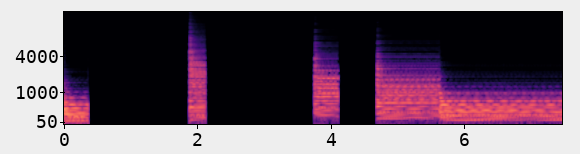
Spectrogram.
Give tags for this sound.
chord; old-school; synth

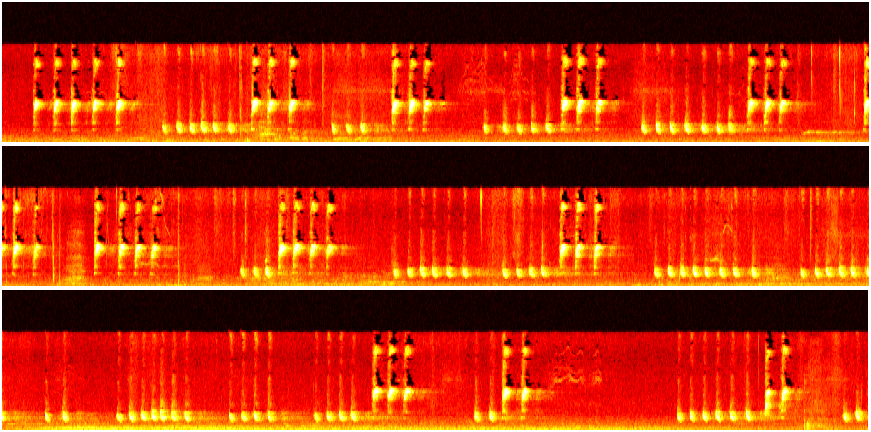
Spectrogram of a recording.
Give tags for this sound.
field-recording; spring; birdsong

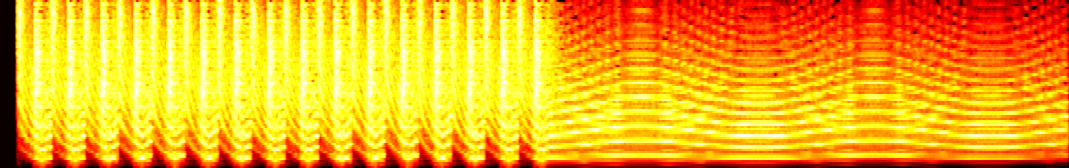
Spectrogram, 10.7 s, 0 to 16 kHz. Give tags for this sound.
180; bpm; distorted; gabber; hard; hardcore; melodie; sound; synth

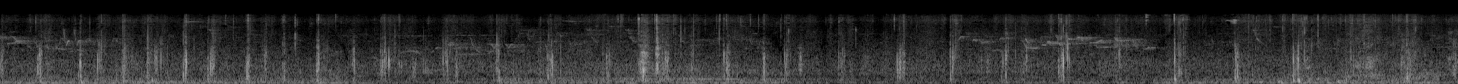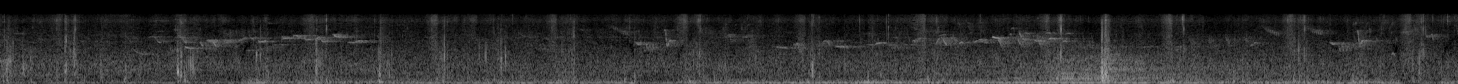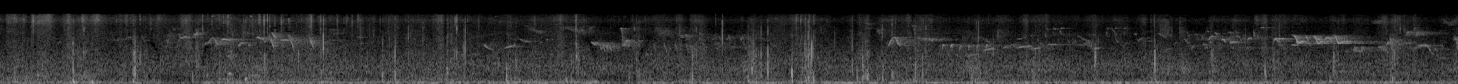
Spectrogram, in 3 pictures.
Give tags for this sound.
birds; forest; steps

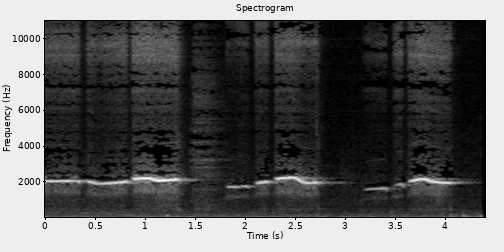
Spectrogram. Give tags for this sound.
algo; silbando; silbido

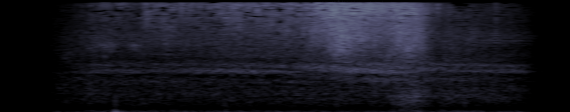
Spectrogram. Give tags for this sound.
water; sea-spray; ship

